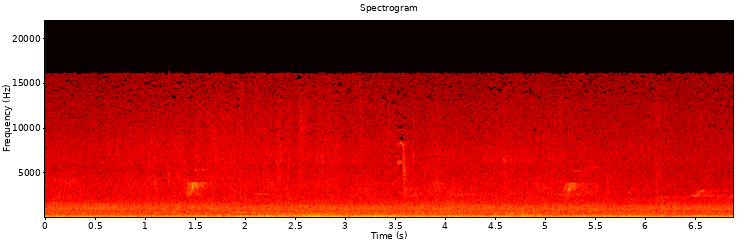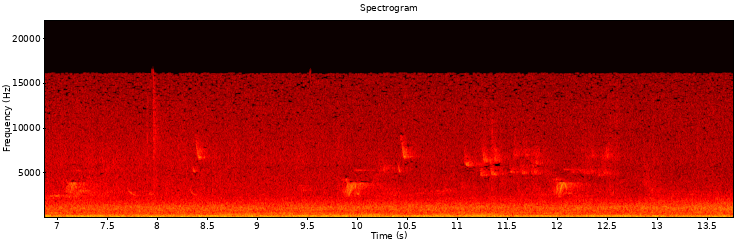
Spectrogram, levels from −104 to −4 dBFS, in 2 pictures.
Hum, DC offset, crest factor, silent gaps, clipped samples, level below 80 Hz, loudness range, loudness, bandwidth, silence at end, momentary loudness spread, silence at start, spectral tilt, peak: none; under 0.1%; 16 dB; none; under 0.1%; -50 dBFS; 2 LU; -44 LUFS; 16.5 kHz; 0 s; 3 LU; 0 s; -5 dB/octave; -28 dBFS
